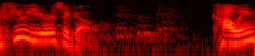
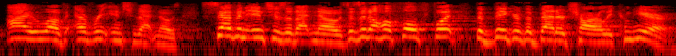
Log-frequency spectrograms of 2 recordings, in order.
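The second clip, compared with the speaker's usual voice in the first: Daryl Hannah's adoring lines; 6 semitones higher, 8 dB louder than usual. Retold or imitated. Retelling Roxanne's balcony scene, Daryl Hannah's character gushing over his nose. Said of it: "She goes".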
